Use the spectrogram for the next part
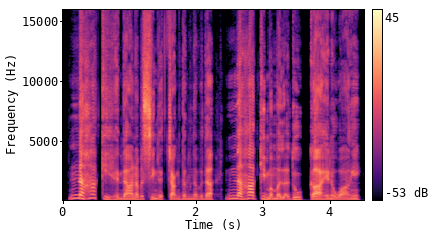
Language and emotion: Manipuri, angry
